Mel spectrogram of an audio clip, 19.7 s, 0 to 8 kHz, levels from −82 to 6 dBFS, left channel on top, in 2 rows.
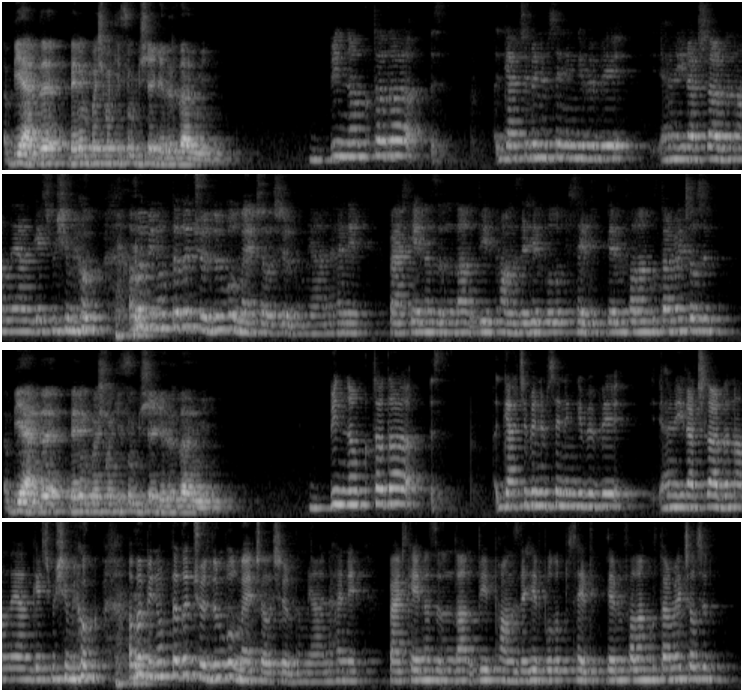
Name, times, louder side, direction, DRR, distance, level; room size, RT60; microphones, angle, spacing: voice 1, 0.0-2.9 11.6-11.7, left 1 dB, 25° left, 2 dB, 0.4 m, -26 dB
voice 2, 4.1-5.8 6.5-8.3 8.8-14.6 15.0-19.3, right 2 dB, 45° right, 5 dB, 0.3 m, -31 dB
2.5 x 2.2 x 3.3 m, 0.80 s
head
